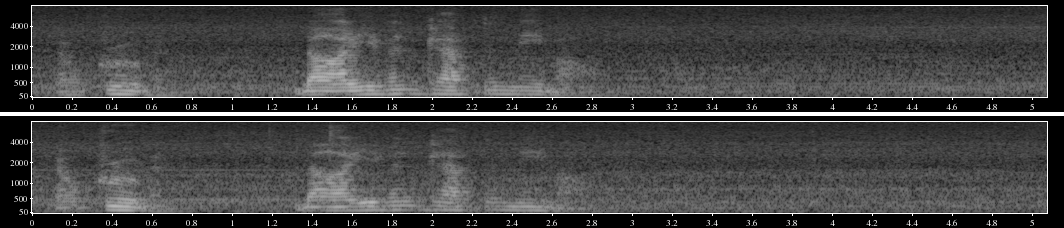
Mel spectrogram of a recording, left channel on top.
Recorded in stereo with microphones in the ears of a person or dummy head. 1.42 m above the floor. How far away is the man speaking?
About 1.1 m.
